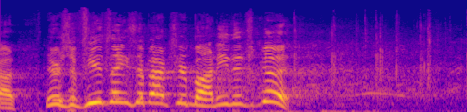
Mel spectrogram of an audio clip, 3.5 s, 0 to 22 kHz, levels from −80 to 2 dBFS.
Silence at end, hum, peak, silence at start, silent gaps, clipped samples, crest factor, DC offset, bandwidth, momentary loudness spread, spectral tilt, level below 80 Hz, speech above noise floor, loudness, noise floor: 0.05 s; none; 0 dBFS; 0 s; none; under 0.1%; 16 dB; under 0.1%; 16 kHz; 21 LU; -4 dB/octave; -48 dBFS; 22 dB; -15 LUFS; -37 dBFS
